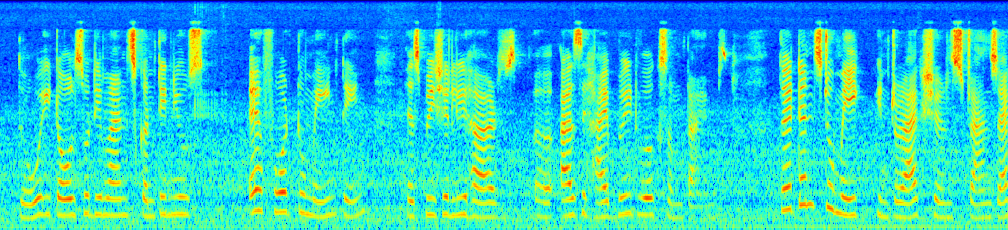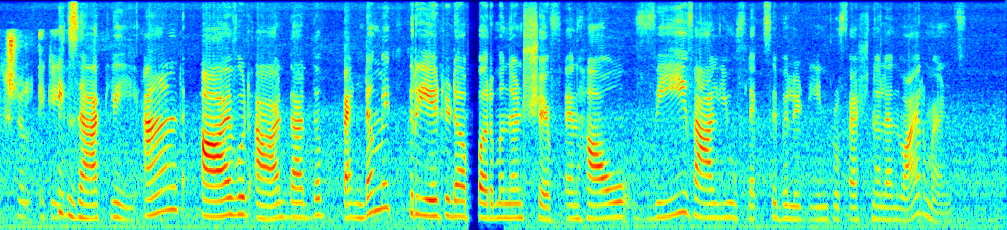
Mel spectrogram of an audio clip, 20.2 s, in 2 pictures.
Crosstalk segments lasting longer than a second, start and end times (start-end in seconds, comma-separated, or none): none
